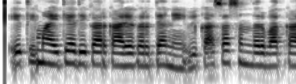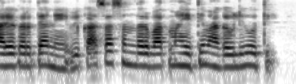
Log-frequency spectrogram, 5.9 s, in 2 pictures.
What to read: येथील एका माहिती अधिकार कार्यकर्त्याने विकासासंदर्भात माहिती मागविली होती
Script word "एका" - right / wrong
wrong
